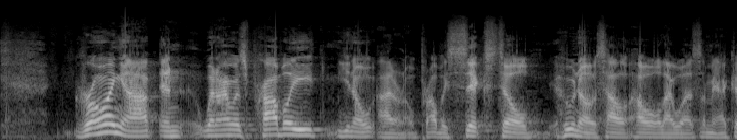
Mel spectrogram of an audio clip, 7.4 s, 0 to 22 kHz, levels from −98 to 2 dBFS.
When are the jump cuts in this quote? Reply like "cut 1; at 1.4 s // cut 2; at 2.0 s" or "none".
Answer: cut 1; at 3.7 s // cut 2; at 5.5 s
